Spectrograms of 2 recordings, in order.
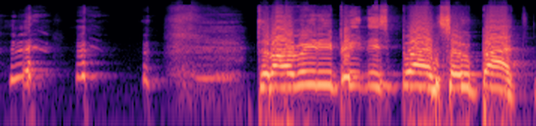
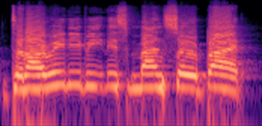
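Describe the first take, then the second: First: Slow, laughing through the words; amused, can't believe it; laughing disbelief. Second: Said in the usual way. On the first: Retold or imitated. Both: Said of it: "He's like".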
